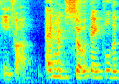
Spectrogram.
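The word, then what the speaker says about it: Aoife: that would be like aopa aopi but it's pronounced epha and I'm so thankful that the name pronunciations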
